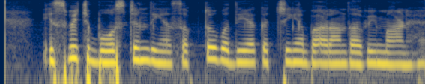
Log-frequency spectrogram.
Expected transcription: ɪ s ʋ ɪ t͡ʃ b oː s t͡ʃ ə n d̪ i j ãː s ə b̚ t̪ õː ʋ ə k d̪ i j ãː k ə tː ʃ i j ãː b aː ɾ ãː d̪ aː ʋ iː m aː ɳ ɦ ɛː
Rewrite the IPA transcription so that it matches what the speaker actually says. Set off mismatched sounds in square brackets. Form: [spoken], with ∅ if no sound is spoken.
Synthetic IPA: ɪ s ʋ ɪ t͡ʃ b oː s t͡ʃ ə n d̪ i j ãː s ə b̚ t̪ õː ʋ ə [∅] d̪ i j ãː k ə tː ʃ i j ãː b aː ɾ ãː d̪ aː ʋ iː m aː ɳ ɦ ɛː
